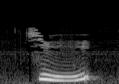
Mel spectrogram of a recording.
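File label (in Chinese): "举", Mandarin Chinese; hsk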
